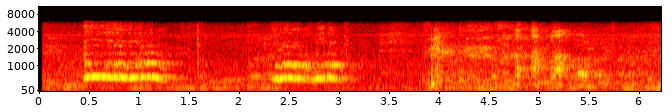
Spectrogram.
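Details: Real turkeys answering people who try to imitate them; two loud rattling gobbles about two seconds apart, followed by human voices and laughter.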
